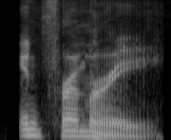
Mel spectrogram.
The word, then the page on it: infirmary: American English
